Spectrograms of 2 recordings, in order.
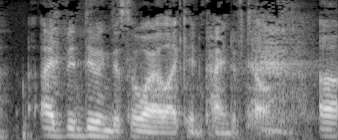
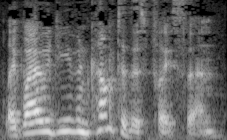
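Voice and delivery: higher, baffled and exasperated; why are you even here, boss asks; annoyed incredulous boss; 8 semitones higher than usual. Acted. GM voices annoyed Admiral.

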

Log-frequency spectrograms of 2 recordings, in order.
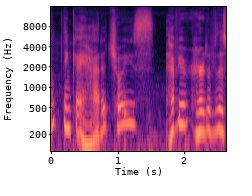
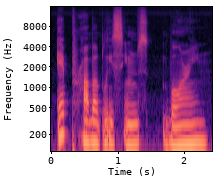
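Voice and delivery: ordinary delivery, nothing marked

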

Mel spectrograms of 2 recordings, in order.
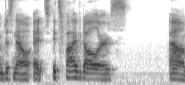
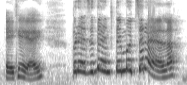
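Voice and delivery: put-on high, hammy Italian accent; 11 semitones higher than usual. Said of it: "it's never racist to do an Italian accent".

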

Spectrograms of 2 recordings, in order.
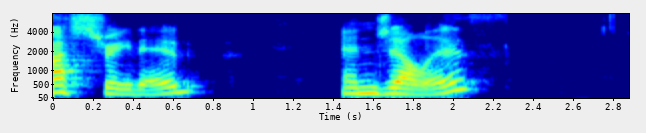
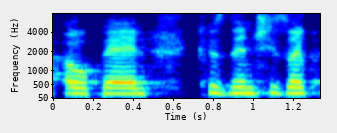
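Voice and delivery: ordinary talk, nothing marked

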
